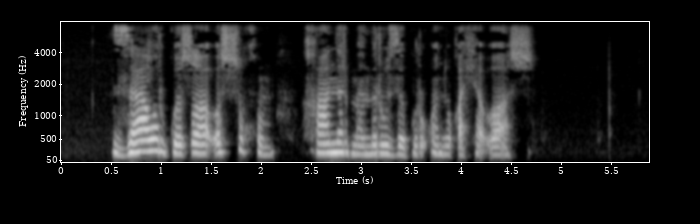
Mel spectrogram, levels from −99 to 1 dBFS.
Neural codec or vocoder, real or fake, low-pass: none; real; 7.2 kHz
